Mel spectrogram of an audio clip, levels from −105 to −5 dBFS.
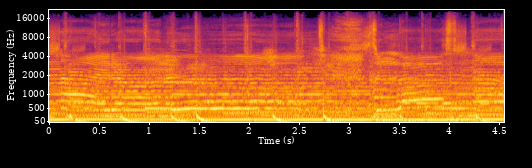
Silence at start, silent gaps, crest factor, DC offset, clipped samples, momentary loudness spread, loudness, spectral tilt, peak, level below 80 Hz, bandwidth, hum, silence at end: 0 s; none; 10 dB; under 0.1%; under 0.1%; 1 LU; -12 LUFS; -5.5 dB/octave; 0 dBFS; -22 dBFS; 18 kHz; none; 0 s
